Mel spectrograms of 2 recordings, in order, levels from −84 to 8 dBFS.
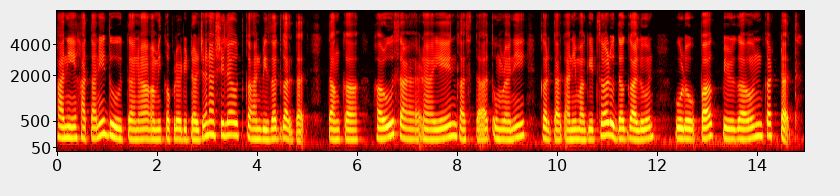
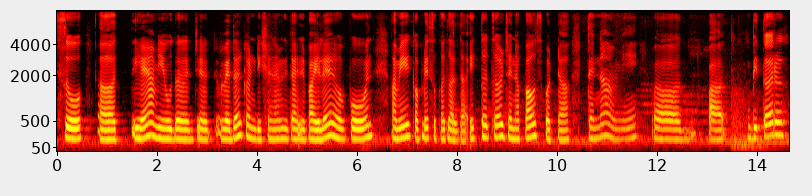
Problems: none marked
